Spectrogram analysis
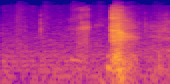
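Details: Female Twitch streamer sneezing while gaming and talking: a quick in-breath followed by one sharp, hissing burst; a single sneeze.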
